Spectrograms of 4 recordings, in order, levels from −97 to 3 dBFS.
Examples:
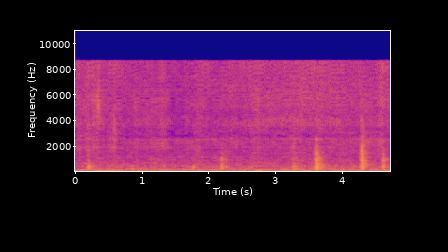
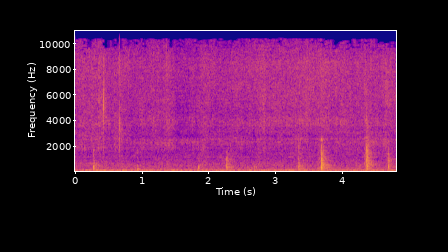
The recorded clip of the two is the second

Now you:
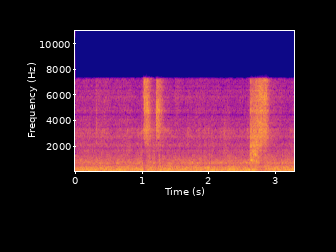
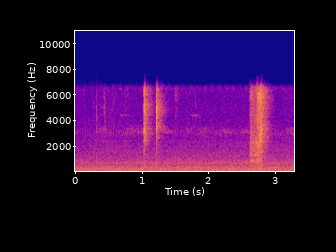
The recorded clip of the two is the second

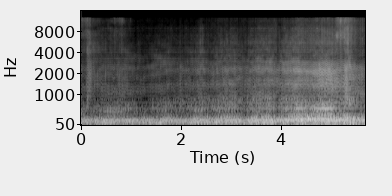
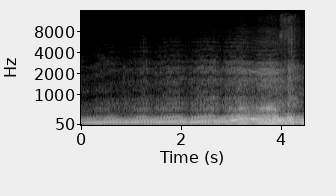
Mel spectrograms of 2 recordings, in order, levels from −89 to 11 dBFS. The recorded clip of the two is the second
